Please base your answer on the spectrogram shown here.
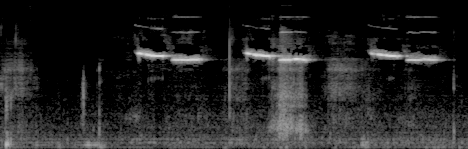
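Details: A Black-capped Chickadee in southern Wisconsin, where it starts singing around February, often with snow still on the ground, sings its clear two-note fee-bee whistle, the second note lower. It sings three times, about every two seconds, with faint room noise between.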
